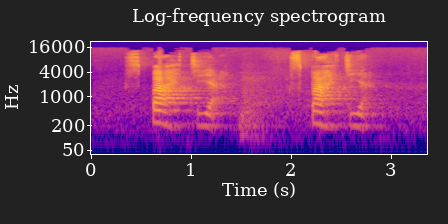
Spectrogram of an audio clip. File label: Nasa Yuwe; bajar algo; paez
